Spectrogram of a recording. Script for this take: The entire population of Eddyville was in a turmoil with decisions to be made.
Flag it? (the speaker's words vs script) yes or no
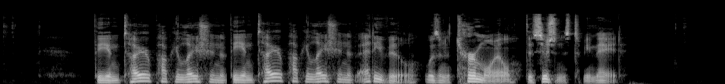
yes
